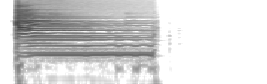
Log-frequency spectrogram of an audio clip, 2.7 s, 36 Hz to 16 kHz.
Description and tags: Funky Electric Guitar Sample 13 - 90 BPM
Recorded using a Gibson Les Paul with P90 pickups into Ableton with minor processing.
sample, rock, funk, electric, guitar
